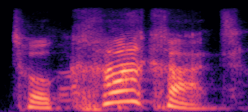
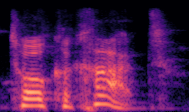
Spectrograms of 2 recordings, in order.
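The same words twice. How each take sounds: First: Slow Tokakat with weight on the kaf syllable; Hebrew stress. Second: Said in the usual way. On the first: Shown as a demonstration. Teacher showing the class where Tokakat is stressed, slow. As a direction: say Tokakat slowly, leaning on the accented kaf. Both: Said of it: "the emphasis now is on this accent".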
